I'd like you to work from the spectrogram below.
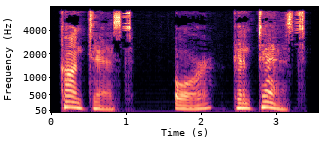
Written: contestingly

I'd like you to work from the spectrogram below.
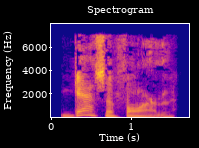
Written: gasiform

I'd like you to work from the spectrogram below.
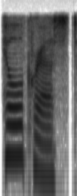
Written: hillcrest

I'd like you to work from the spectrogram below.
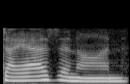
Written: diazinon

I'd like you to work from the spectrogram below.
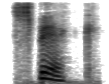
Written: spic

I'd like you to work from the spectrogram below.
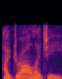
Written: hydrology

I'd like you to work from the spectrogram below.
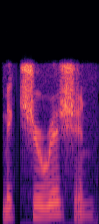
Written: micturition

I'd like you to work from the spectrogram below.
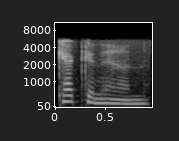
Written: Kekkonen

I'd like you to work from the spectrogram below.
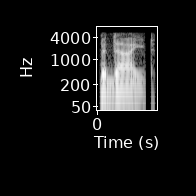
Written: bedight

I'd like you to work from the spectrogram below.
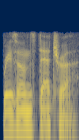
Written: raisons d'etre

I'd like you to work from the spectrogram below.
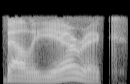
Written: Balearic Islands

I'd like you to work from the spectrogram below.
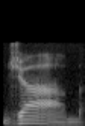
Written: job

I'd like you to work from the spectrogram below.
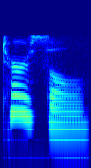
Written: tercel

